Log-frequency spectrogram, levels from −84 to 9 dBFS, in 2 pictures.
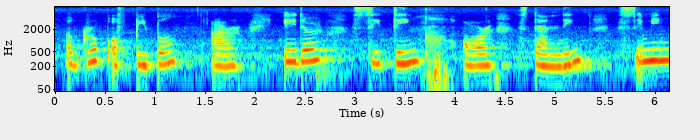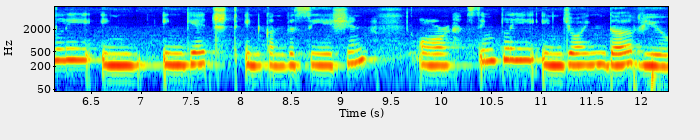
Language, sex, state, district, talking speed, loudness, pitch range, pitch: English, female, Nagaland, Kohima, 90 wpm, -15 LUFS, 215-280 Hz, 230 Hz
